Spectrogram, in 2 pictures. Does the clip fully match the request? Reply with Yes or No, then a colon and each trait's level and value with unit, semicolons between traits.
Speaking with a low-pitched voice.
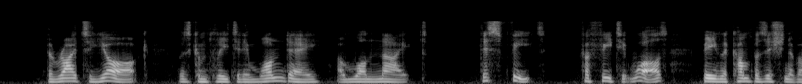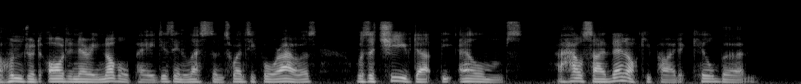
Yes: low, 125 Hz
